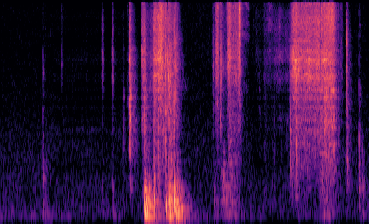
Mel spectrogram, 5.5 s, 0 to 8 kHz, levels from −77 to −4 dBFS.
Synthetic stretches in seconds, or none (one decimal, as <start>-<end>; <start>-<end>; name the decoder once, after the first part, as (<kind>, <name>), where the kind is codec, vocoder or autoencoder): 0.8-2.4 (codec, DAC); 3.8-5.1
